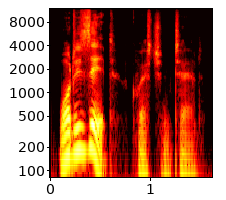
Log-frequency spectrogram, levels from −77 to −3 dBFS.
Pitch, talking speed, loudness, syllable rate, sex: 115 Hz, 185 wpm, -18 LUFS, 5.4 syllables/s, male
